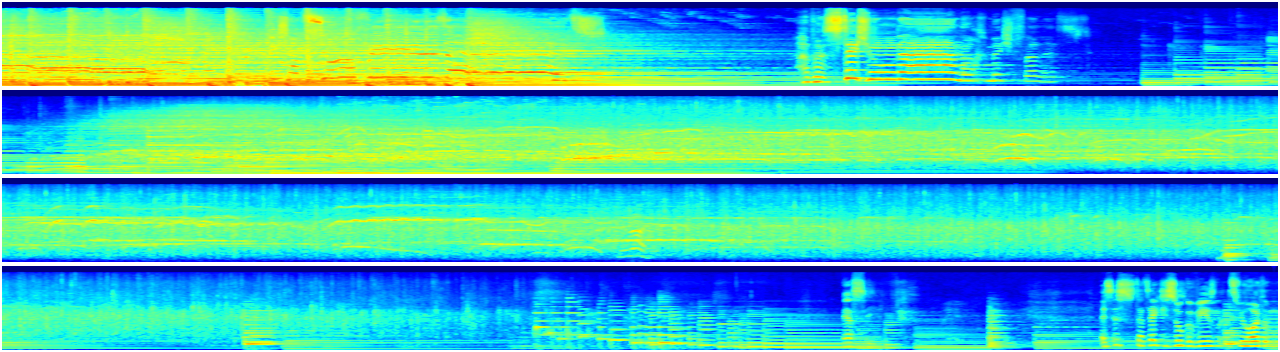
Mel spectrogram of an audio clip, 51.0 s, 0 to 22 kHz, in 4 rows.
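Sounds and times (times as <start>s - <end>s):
audience applauding and cheering: 0.0s - 7.4s, 12.7s - 45.3s
band's held final chord: 12.8s - 21.9s.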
